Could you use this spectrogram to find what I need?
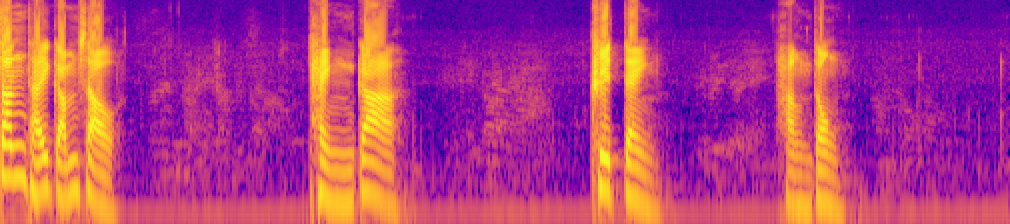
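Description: An elderly man speaks in short bursts with pauses, heard through a microphone.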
